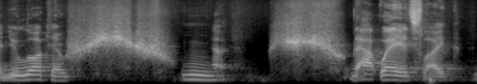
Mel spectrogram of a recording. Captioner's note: breathy whistle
